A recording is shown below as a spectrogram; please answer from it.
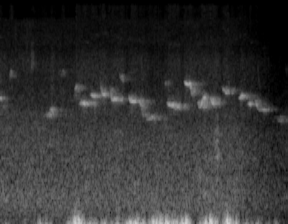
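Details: A European robin sings in a Ukrainian national park forest, recorded by a camera trap: thin, high, sliding phrases of varied pitch over a steady low rumble of wind or handling noise; finding: European robin.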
